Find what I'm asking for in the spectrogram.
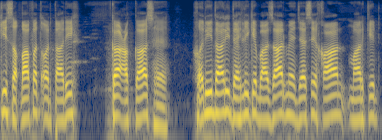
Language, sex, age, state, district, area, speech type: Urdu, male, 18-30, Delhi, North West Delhi, urban, spontaneous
